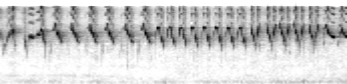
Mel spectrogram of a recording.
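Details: Canary singing to make other canaries respond, a continuous rapid trill of sharp, high, swooping notes repeated several times per second at a steady, energetic pace.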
